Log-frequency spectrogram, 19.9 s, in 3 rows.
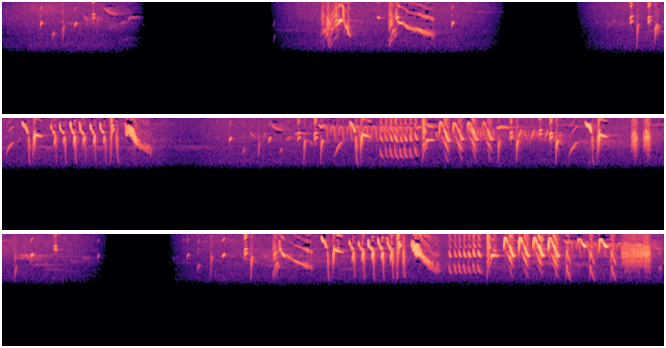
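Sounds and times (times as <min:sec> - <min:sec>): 
bird twittering chirps and trills: 0:03.2 - 0:04.4, 0:06.3 - 0:08.2, 0:08.9 - 0:13.9, 0:15.1 - 0:19.8.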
